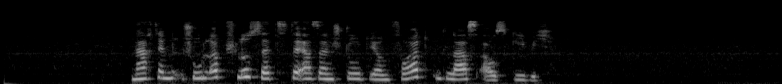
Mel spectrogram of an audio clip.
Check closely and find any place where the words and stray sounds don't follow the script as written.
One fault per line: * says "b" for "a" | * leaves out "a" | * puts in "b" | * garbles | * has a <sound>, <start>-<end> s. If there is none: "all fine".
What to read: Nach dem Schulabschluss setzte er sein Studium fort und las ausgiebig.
all fine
